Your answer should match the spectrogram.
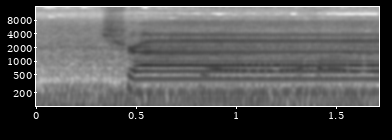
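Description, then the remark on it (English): A truck spraying water everywhere goes by: a quick rushing whoosh, then a loud, steady, buzzing engine drone with a strong tonal hum that holds to the end. “Truck. Oh, this truck's just, like, spraying water everywhere.”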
